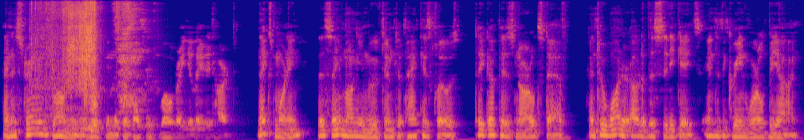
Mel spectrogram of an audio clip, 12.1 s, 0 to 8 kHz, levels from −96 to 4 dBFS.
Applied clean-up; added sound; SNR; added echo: classical method WPE with log-MMSE.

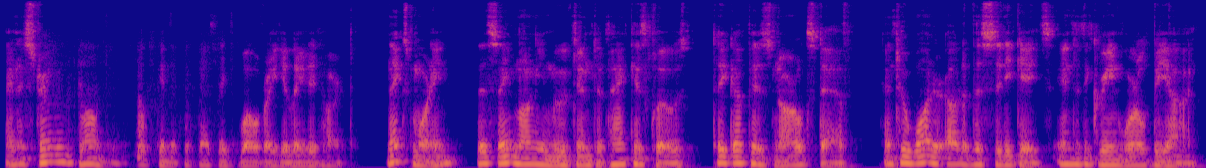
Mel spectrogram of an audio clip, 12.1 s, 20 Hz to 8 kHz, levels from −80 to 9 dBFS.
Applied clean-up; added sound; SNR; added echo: neural mask model DeepFilterNet 3.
